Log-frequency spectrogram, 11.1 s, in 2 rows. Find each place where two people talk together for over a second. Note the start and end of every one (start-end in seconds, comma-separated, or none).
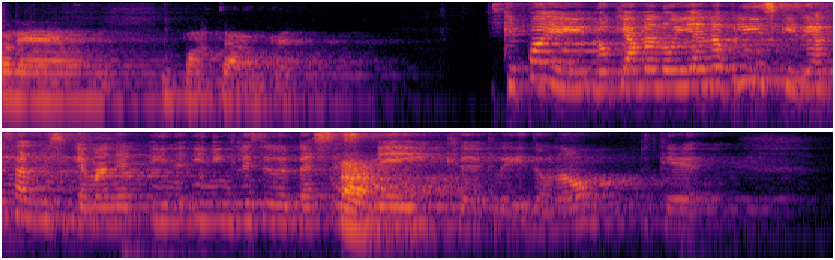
none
